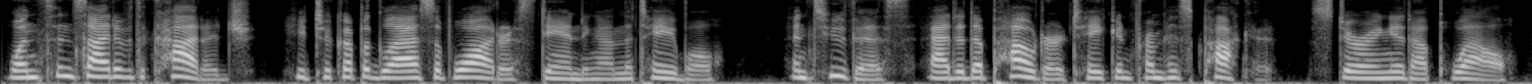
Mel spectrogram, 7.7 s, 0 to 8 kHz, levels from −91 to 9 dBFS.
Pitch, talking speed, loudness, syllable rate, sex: 220 Hz, 235 wpm, -18 LUFS, 6.1 syllables/s, female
